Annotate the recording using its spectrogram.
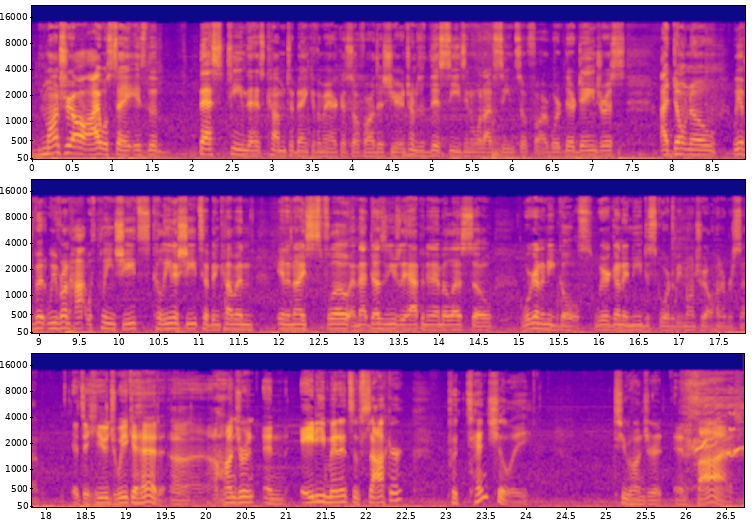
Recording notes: they record on the patio at Triple C Brewing Company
